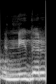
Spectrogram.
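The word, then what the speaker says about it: neither: जैसे हम बात करें आइदर, ठीक है, आइदर या इधर भी बोलते हैं इसको, नीदर भी बोलते हैं, नाइदर भी बोल सकते हैं, जैसे आपको अच्छा लगे।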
